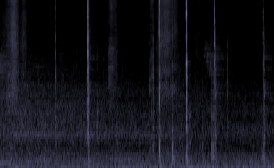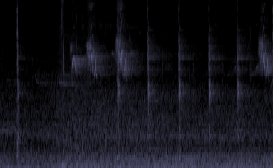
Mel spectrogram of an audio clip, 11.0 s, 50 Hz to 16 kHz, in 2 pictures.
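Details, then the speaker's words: Granatelli line lock solenoid on a 2010-2014 Mustang during initial testing, brakes pumped twice to build line pressure; quiet car with a few sharp, separate clicks as the solenoid engages normally. "you can hear it clicking. We are good, guys. We are good to go."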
